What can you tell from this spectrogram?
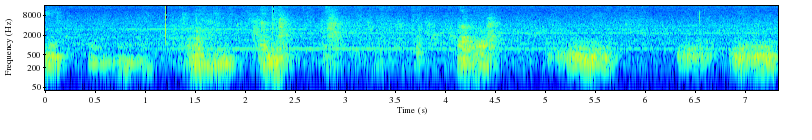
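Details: Pair of Yorkshire Terriers, Carla and Paco, wrestling over toys on a bed. A string of gravelly, grumbling growls in uneven bursts, some longer and rolling, with a few sharp clicks between them.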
